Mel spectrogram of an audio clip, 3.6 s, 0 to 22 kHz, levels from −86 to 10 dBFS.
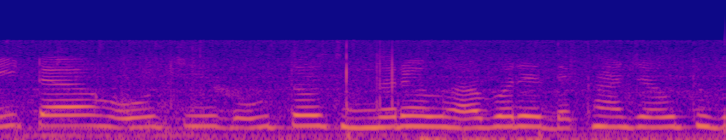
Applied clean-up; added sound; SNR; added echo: none; Trickle, dribble / Bathtub (filling or washing) / Water tap, faucet; 15 dB; none.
